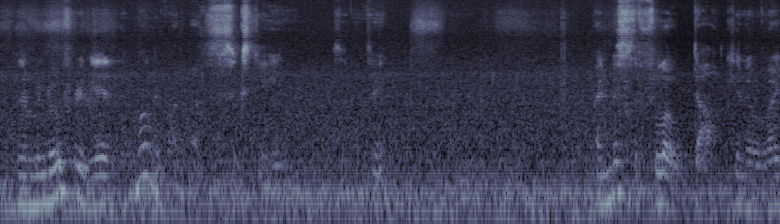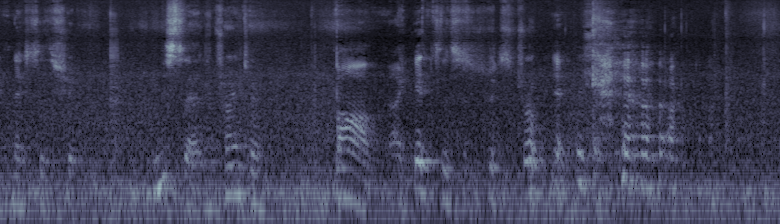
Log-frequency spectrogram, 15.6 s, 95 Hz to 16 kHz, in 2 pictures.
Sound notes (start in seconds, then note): 12.3 bong; 13.2 all laugh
